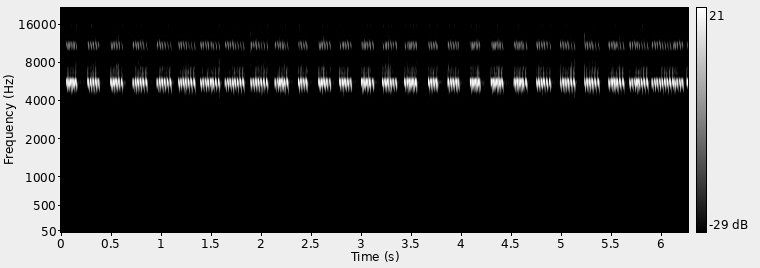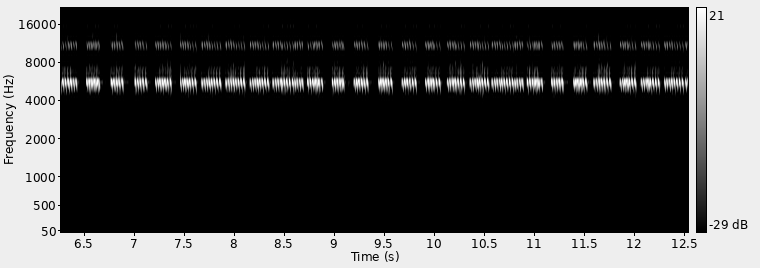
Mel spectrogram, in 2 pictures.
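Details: Two crickets chirping loudly at close range: rapid, steady pulses of a shrill high-pitched trill, roughly two chirps per second, with a fainter higher overtone and a silent background.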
